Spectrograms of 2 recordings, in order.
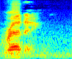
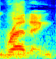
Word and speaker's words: Reading: See, it's spelled Reading, but I believe it's pronounced Reading. It's like a suburb of London.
